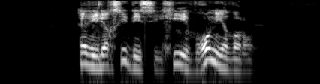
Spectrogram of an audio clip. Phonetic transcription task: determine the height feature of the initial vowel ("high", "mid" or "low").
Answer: low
